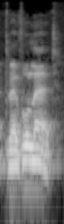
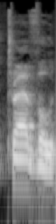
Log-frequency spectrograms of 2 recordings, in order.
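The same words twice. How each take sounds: First: The -ed ending is an extra syllable. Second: The -ed ending adds no extra syllable. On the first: The speaker calls it wrong. "não é traveled" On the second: The speaker calls it right. "Não leu E, gente"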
